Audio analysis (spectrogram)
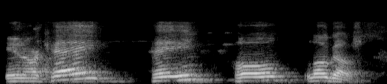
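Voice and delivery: separated Greek words in a lifted voice; call-and-repeat reading. Shown as a demonstration. Teacher has class repeat the Greek, call-and-repeat reading. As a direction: chant it word by word for the class. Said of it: "Say it again".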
